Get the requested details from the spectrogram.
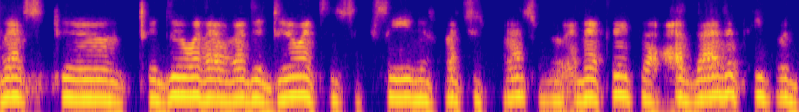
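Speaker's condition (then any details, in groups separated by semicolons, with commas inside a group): Spinal muscular atrophy type 2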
